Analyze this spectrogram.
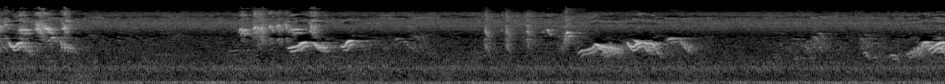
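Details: In the wild, an orange-headed thrush sings in scattered bursts of mixed whistles and rapid chattering notes, roughly every three seconds, against a continuous high insect drone.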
